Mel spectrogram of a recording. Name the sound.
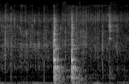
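onion and green chili sizzling in hot oil in a kadai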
